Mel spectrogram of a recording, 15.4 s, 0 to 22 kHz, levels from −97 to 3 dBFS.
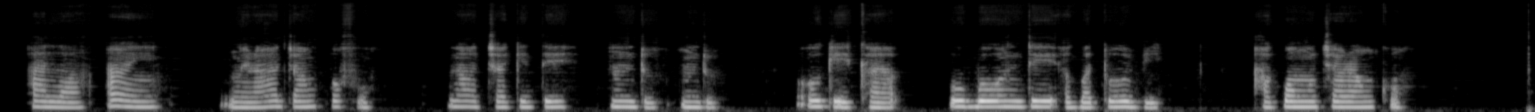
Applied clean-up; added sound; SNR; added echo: neural mask model DeepFilterNet 3.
